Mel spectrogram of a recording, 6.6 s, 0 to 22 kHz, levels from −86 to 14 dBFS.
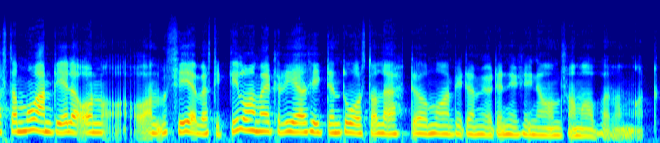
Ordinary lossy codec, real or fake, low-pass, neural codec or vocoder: none; fake; 19.8 kHz; autoencoder, 48 kHz, 32 numbers a frame, DAC-VAE, trained on Japanese speech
